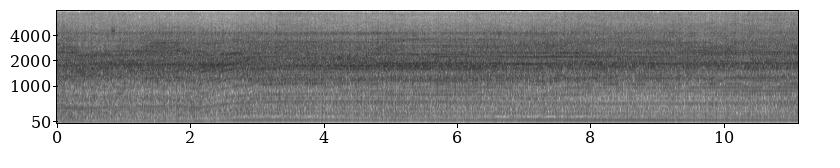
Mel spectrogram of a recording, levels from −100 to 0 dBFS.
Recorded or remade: recorded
